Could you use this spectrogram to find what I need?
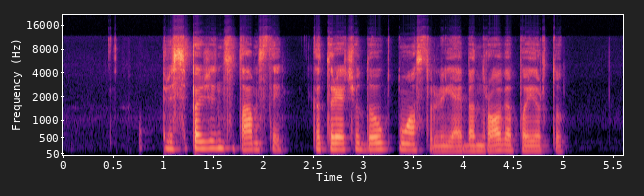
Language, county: Lithuanian, Kaunas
